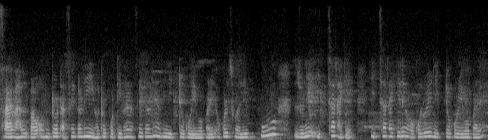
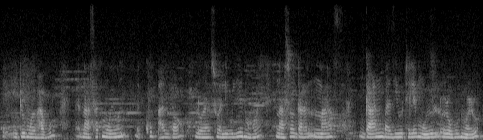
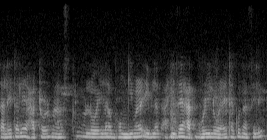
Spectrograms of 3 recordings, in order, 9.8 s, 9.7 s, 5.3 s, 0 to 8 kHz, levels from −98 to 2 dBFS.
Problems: constant background noise, background conversations at intervals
